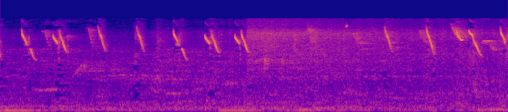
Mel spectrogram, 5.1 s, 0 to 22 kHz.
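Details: On New Year's Eve 2022 a canary utters bright, quick downward-slurred chirps, some in close pairs, spaced unevenly, over a faint low background rumble.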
